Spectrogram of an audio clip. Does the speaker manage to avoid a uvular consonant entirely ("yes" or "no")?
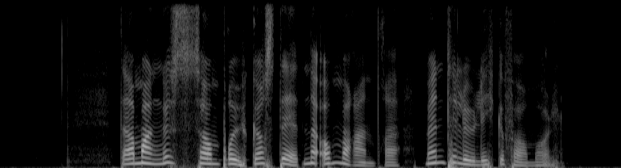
no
